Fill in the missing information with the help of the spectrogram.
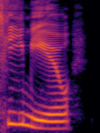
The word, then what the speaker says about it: Temu: And that is the brand Temu. That's how we pronounce it.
